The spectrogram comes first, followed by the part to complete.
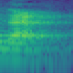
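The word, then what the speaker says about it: Knapp: Third one, जीएफ नैप। इसके अंदर के जो है वो साइलेंट है, के नहीं पढ़ा जाएगा।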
